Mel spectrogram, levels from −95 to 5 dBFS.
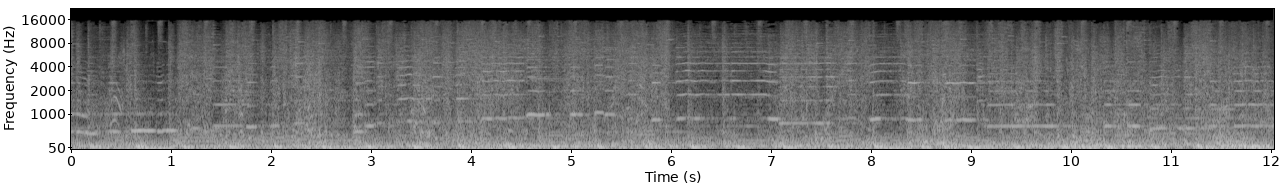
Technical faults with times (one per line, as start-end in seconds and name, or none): none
